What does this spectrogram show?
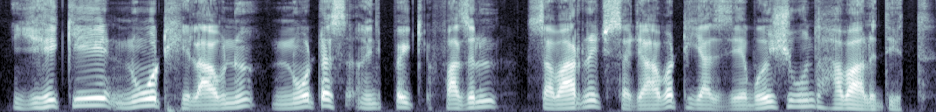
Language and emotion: Kashmiri, neutral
